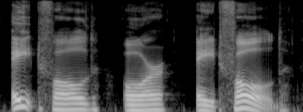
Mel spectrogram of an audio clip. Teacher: 8, you can emphasize either syllable, eightfold or eightfold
